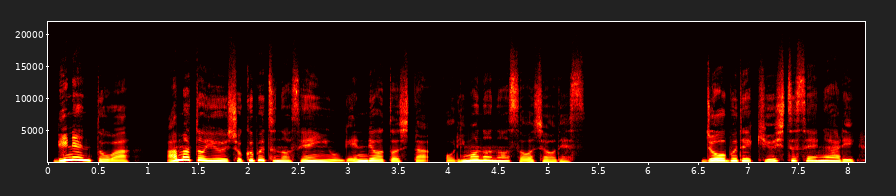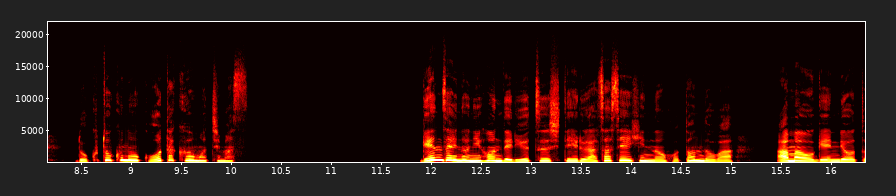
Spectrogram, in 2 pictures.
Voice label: ストナレ

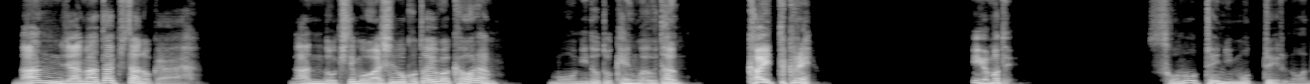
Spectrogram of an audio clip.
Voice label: テンプレな頑固爺

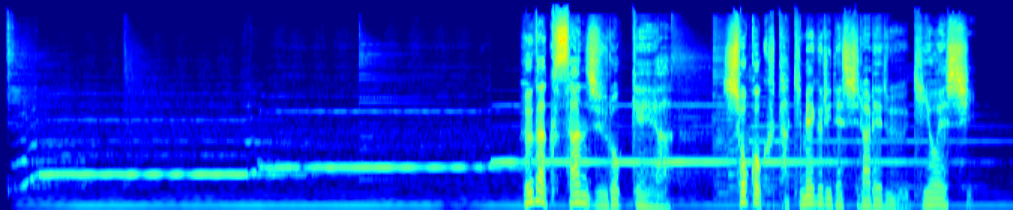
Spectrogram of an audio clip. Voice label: 落ち着き

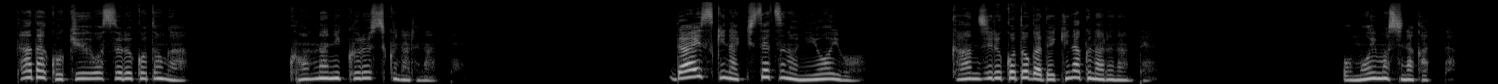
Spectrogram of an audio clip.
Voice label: NAサンプル

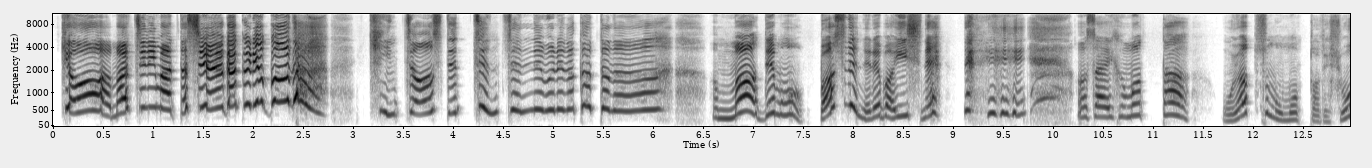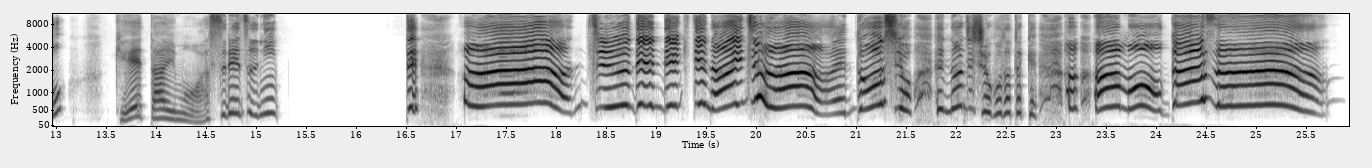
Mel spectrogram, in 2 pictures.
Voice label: 元気な女の子

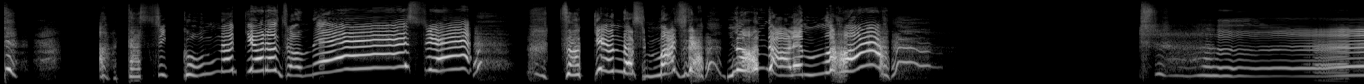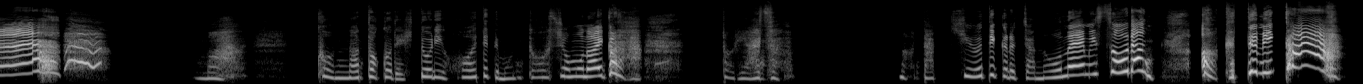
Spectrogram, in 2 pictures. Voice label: 女性

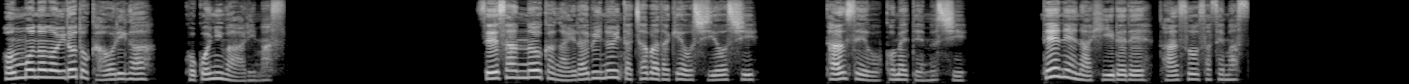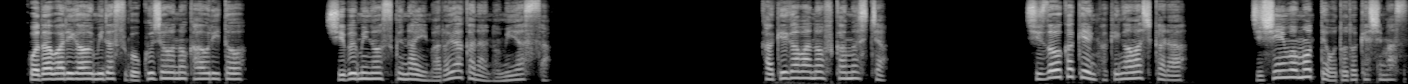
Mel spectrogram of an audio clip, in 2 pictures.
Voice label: ナレーション

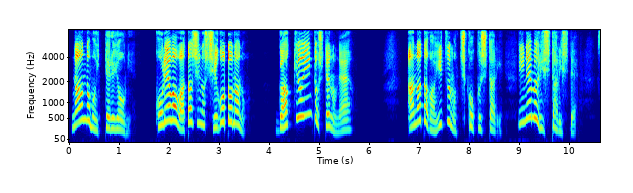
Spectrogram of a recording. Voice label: 学級委員の女の子

